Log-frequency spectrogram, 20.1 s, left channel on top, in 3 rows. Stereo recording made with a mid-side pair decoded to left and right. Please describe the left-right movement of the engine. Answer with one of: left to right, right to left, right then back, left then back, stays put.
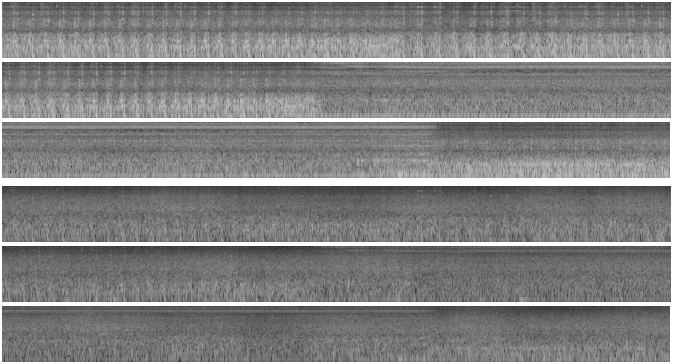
stays put.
